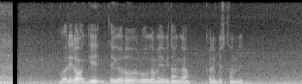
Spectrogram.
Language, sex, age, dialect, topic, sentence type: Telugu, male, 18-24, Telangana, agriculture, question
